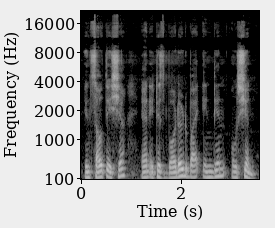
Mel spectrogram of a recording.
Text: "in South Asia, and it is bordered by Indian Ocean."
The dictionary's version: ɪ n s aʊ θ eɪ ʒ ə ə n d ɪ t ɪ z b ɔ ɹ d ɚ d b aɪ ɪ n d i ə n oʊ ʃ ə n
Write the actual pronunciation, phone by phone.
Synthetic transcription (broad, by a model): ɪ n s aʊ t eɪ ʃ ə ə n d ɪ t ɪ z b ɔ ɹ d ɚ d b aɪ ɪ n d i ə n oʊ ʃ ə n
